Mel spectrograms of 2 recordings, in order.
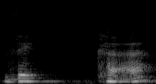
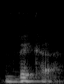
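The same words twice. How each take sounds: First: "vicar" as vi-CUR, split slowly, full rising er; full ER ending. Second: "vicar" as VI-cuh, joined up, weak uh ending; schwa ending. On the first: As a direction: draw out the second syllable of "vicar" as cur. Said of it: "we're not going to say vicar". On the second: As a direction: say "vicar" with stress on VI and a short schwa. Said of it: "we say vicar". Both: Shown as a demonstration.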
